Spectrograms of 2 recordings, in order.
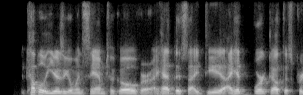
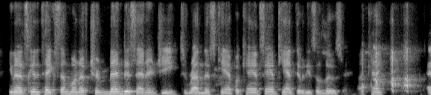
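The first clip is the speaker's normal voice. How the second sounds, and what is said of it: Donald Trump impression. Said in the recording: “pretty good Trump impression”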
